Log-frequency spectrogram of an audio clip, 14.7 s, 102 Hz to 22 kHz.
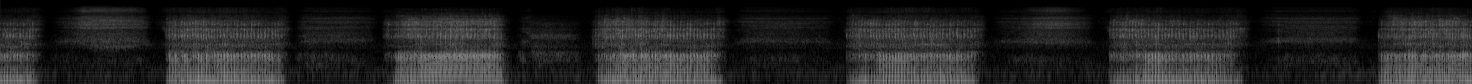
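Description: Loud, rough rattling snores on each breath in, with quieter breaths out, about six breaths in 15 seconds: heavy snoring.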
